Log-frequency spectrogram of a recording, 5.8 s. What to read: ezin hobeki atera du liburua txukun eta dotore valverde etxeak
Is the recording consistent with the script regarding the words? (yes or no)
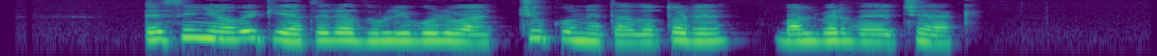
yes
